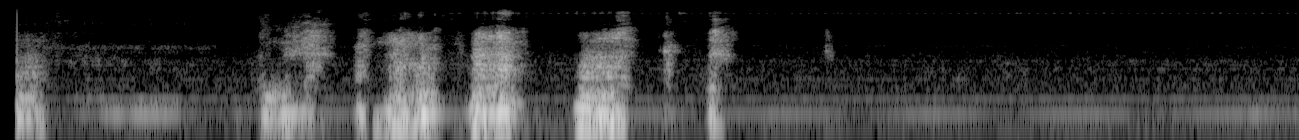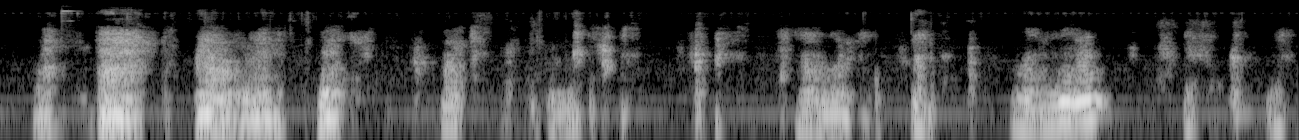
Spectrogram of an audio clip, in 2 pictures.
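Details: Two pet dachshunds at play, one lying still while the other runs around him growling, barking and grumbling; dense bursts of rough growls and yaps in two spells, separated by a quiet gap with a steady low hum.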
